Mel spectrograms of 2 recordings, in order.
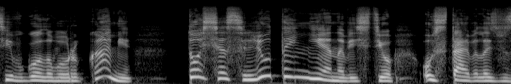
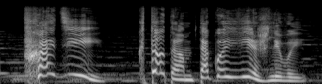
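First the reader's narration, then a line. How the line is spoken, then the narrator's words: Glad shout. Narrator (Russian): крикнула Тося, радуясь, что есть предлог оторваться от ненавистной задачки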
